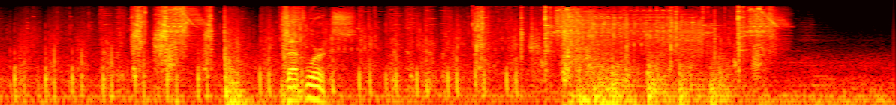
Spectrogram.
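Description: Loud video game effects whoosh and crackle.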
